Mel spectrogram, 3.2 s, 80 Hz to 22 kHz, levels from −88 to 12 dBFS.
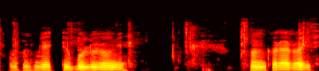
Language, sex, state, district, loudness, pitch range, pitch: Bengali, male, West Bengal, Purulia, -18 LUFS, 105-115 Hz, 110 Hz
